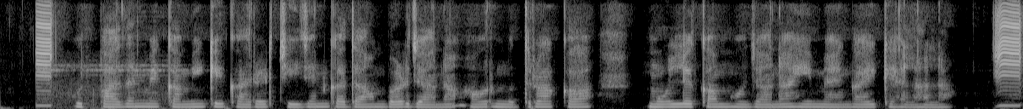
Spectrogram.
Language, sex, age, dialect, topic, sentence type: Bhojpuri, female, 18-24, Western, banking, statement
